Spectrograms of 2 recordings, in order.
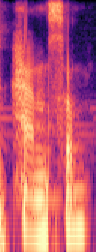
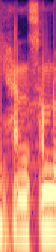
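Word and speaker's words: handsome: When a pony is young he looks हैंडसम। कि अगर एक खच्चर, गधे जैसा एनिमल होता है, अगर वो भी यंग हो तो वो भी हैंडसम लगता है। हैंडसम नहीं बोलना है, डी साइलेंट है यहाँ पर।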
